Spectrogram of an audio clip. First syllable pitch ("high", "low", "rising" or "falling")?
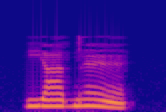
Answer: high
